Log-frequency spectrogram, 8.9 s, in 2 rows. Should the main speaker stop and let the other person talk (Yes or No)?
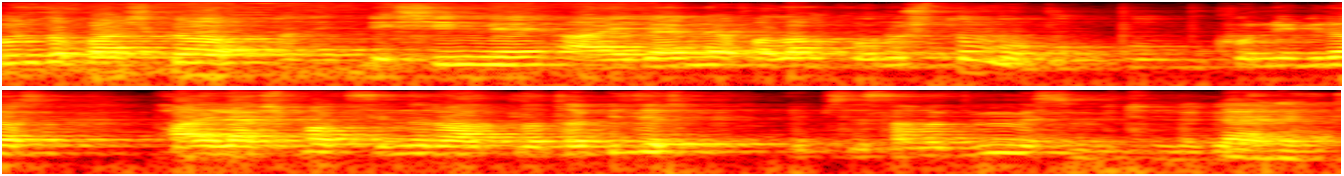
Yes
